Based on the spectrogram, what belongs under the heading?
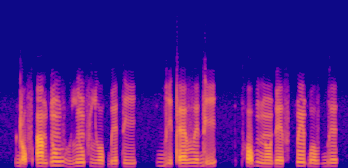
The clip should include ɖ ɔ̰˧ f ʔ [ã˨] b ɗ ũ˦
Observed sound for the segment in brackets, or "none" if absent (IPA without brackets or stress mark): ã˧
